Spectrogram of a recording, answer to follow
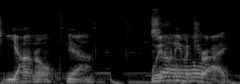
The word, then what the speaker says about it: llano: because it's spanish okay we say llano it's yano yeah we don't even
